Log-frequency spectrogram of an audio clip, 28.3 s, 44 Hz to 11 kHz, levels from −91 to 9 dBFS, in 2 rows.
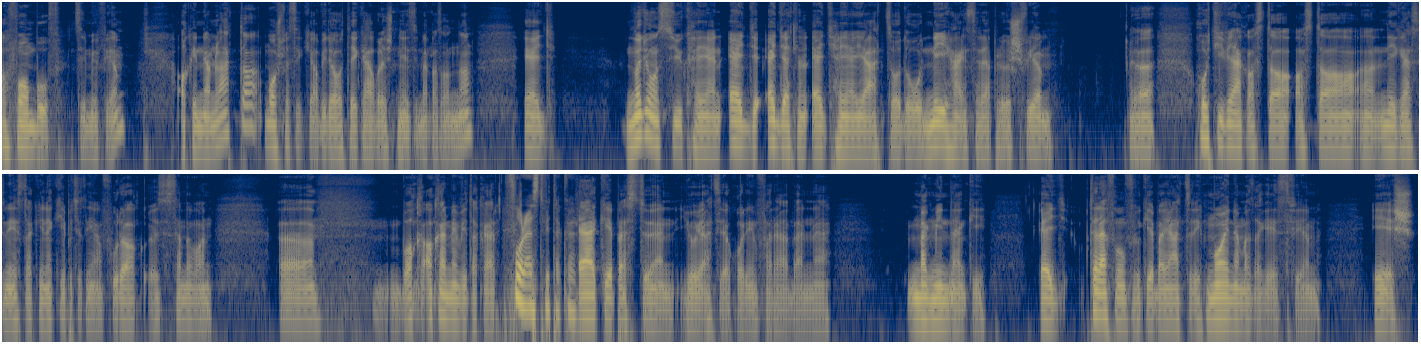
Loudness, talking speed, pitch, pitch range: -26 LUFS, 135 wpm, 90 Hz, 85-100 Hz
